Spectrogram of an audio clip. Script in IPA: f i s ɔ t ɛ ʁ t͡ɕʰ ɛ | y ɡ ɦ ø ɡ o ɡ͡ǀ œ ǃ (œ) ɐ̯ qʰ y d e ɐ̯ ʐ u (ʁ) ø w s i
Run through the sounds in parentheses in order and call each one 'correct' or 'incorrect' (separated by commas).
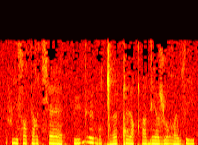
incorrect, correct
